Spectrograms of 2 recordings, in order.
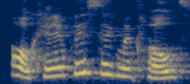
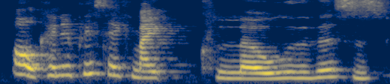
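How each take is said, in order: First: Clothes is said simply and reduced within the sentence. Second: The TH and Z in clothes are carefully articulated. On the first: The speaker calls it right. "in a simple way" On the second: The speaker calls it wrong. "It doesn't sound natural at all"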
